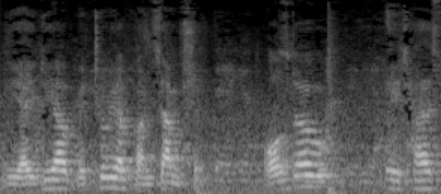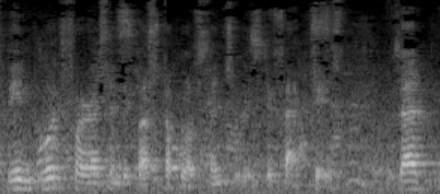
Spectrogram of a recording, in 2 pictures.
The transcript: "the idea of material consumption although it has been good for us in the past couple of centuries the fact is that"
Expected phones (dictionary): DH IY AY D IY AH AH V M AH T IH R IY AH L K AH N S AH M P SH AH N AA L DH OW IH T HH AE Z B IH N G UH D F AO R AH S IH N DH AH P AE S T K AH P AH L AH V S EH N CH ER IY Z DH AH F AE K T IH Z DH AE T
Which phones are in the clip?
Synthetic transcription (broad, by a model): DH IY AY D IY AH AH V M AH T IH R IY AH L K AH N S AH M P SH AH N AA L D OW IH T HH AE Z B IH N G UH D F AO R AH S IH N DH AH F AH S T K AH P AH L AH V S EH N CH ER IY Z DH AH F AE K T IH Z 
